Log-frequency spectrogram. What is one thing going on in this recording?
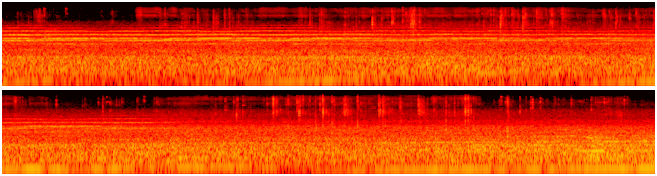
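Skateboard wheels roll and clack on concrete some distance away.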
